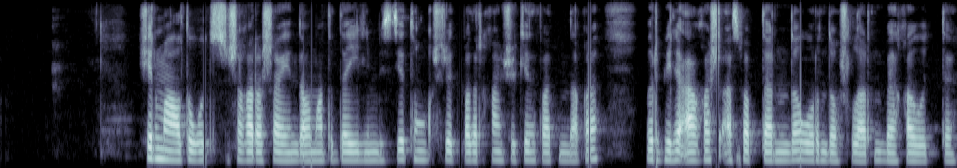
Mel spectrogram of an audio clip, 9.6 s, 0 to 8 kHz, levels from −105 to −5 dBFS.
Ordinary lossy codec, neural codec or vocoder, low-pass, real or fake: none; none; none; real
